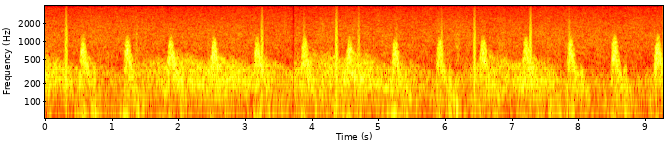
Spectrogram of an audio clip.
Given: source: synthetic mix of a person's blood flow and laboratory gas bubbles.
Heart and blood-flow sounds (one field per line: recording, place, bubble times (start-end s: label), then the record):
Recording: Doppler ultrasound of blood flow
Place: subclavian vein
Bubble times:
no bubbles
From the record:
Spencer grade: 0 (complete lack of bubble signals)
